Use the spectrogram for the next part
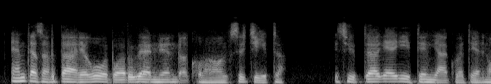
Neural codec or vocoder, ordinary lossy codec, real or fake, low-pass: codec, 16 kHz, 0.5 kbps, X-Codec, HuBERT features, trained on general audio; Opus, 16 kbps; fake; 7.2 kHz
